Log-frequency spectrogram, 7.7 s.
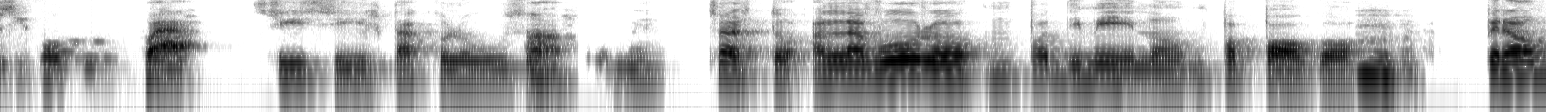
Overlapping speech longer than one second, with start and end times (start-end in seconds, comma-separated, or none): none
